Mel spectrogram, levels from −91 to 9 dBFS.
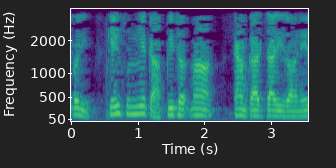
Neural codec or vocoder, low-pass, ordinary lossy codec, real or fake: none; 3.6 kHz; none; real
